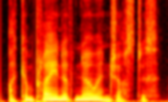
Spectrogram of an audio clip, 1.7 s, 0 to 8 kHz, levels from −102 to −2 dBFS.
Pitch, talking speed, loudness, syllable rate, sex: 205 Hz, 180 wpm, -15 LUFS, 6.2 syllables/s, female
